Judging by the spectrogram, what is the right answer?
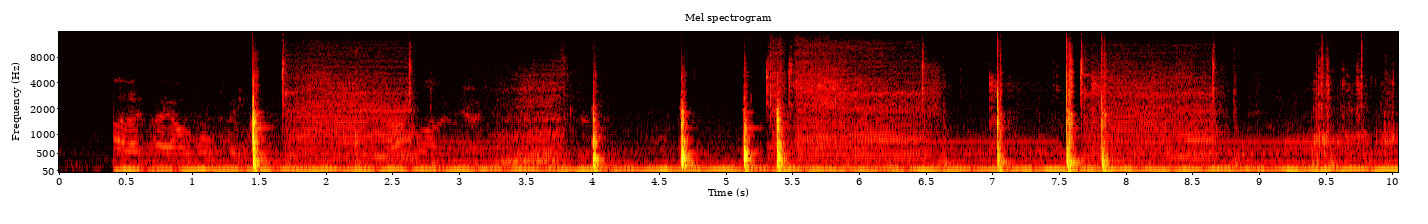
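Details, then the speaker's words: Boat with a GT-40 engine (about 350 hours), intermittently surging or dying: sharp knocks on the back of the engine block at the computer make the fuel pump hiss on and off, due to a broken capacitor wire on the ECU board, fixed by resoldering. "so knocking on the back of the engine block that's where the computer is we were knocking on it and the fuel pump system was engaging just like it should and it was engaging on and off on and off"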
